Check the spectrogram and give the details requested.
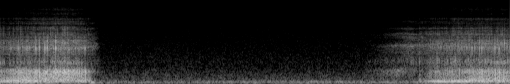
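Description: A long, deep, vibrating snore on a breath in, with quiet breathing before it: ordinary snoring.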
